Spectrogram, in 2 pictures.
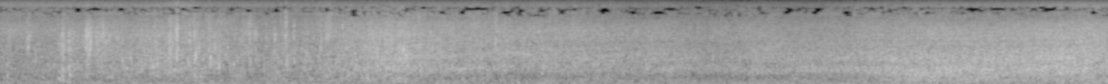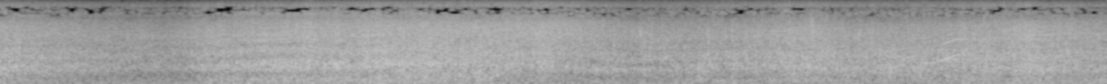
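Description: Waves washing onto a sandy beach, the surf swelling and easing every few seconds, with wind rumbling on the microphone.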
